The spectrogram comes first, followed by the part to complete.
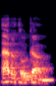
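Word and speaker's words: Erdoğan: E e a gente sempre vê jornalista pronunciando Erdogan, Erdogan, Erdogan não, Erdogan, Erdogan.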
